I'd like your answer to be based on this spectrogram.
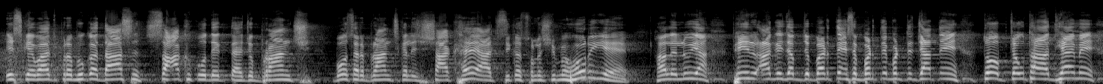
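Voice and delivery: energetic preaching. Real, not acted. Preacher explaining the two trees to congregation, energetic preaching.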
